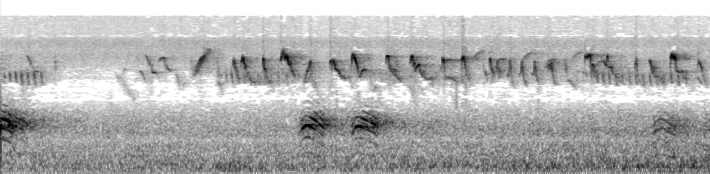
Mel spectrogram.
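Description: A Large-billed Crow gives a few hoarse, mid-pitched caws, singly and in a close pair, over continuous high, thin twittering from small birds.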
